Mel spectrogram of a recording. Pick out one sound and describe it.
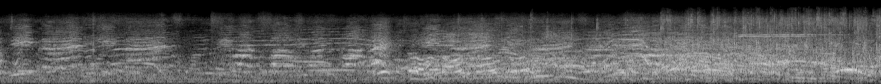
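A crowd of spectators cheers and shouts outdoors, growing louder.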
